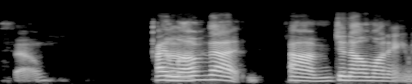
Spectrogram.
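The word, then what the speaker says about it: Janelle Monáe: there that's cool so i love that um janelle monae right that's how you say it yes i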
